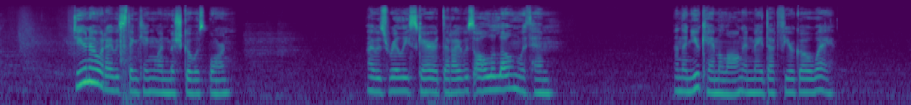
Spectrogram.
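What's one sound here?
A young woman speaks calmly and earnestly, close by.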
